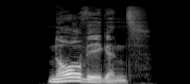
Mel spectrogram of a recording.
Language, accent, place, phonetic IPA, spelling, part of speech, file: German, Germany, Berlin, [ˈnɔʁveːɡŋ̍s], Norwegens, noun, De-Norwegens.ogg
- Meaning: genitive singular of Norwegen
